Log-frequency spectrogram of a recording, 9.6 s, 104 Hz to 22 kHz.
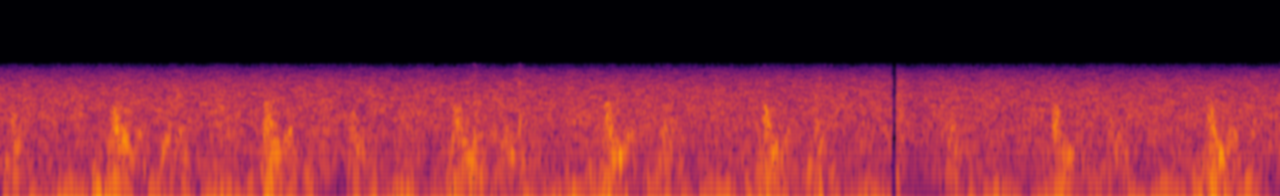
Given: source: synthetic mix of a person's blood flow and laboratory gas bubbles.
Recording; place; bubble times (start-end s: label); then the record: Doppler ultrasound of blood flow; precordium
3.48-3.67 s: bubbles
3.86-3.94 s: bubbles
From the record:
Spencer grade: 1 (occasional bubble signal discernible with the cardiac motion signal, with majority of cardiac periods free of bubbles); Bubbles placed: anywhere in the cardiac cycle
